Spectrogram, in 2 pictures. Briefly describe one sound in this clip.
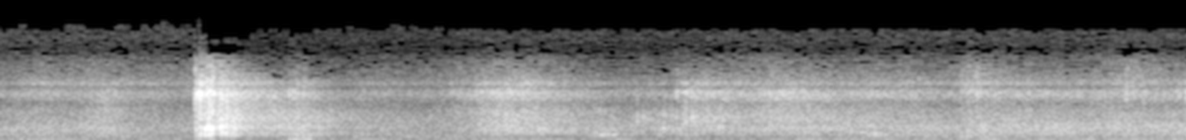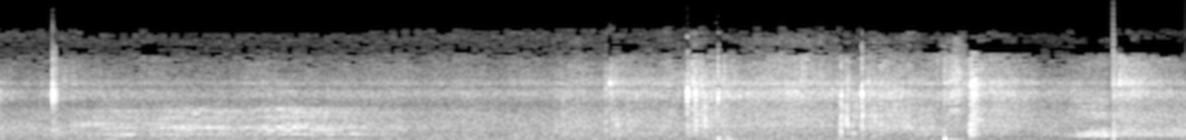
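Hockey sticks clack sharply against the puck.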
